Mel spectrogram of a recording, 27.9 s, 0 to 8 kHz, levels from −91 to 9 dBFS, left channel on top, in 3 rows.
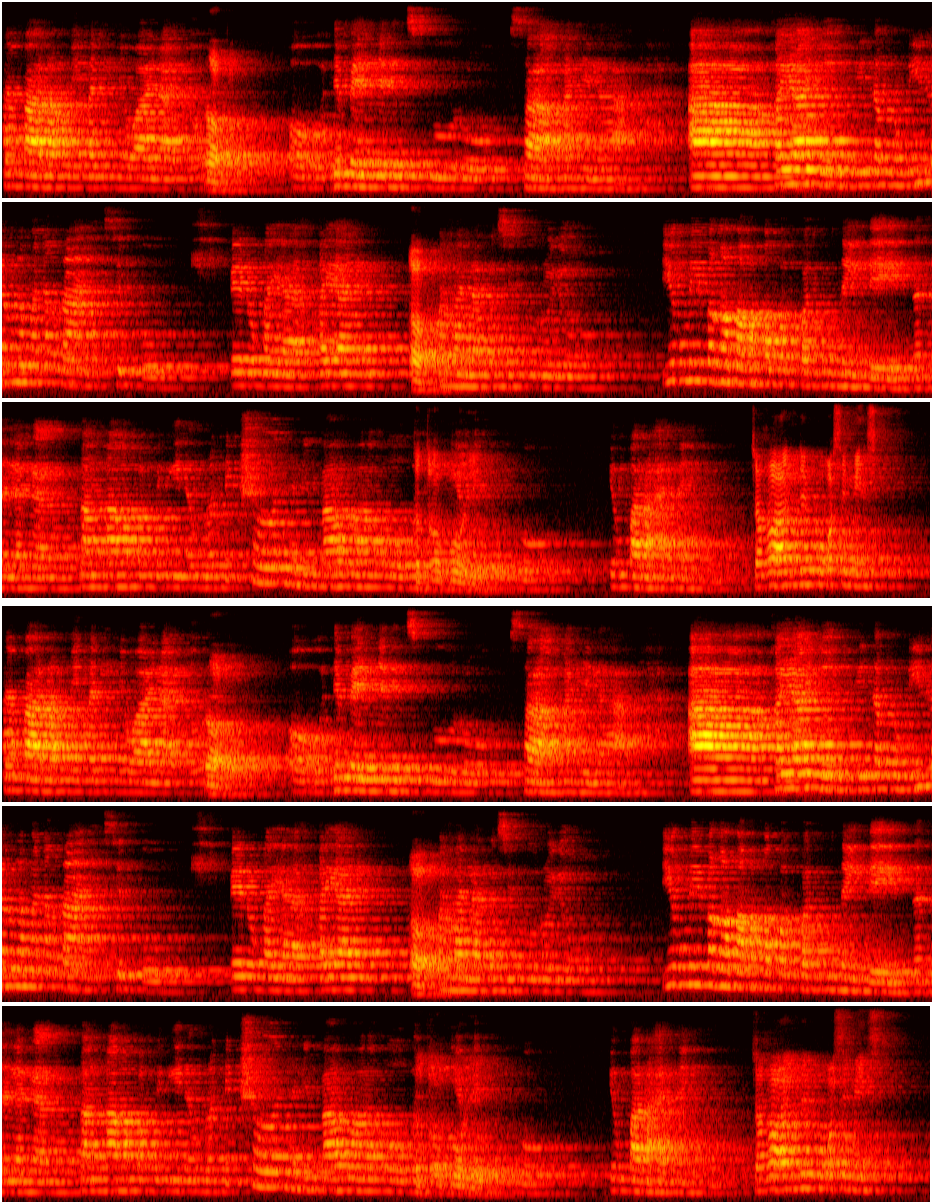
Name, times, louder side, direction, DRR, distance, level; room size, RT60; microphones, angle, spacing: voice 1, 0.0-2.1 2.8-6.6 6.9-10.4 10.7-10.9 11.2-13.1 13.6-15.2 15.9-23.2 23.6-24.0 24.7-25.8, equal, 10° right, -6 dB, 3.3 m, -31 dB
voice 2, 22.8-23.4 26.1-27.3, left 1 dB, 65° left, 1 dB, 2.0 m, -30 dB
18.0 x 6.6 x 5.4 m, 2.4 s
head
